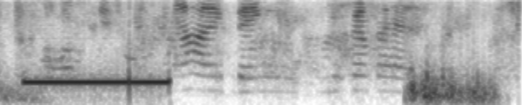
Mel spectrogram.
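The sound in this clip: An unanswered telephone call rings with a single steady, low beep lasting about a second over a narrow phone line, followed by voices.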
